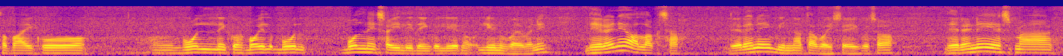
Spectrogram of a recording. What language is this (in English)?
Nepali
